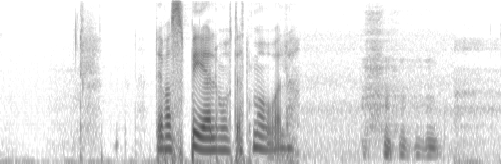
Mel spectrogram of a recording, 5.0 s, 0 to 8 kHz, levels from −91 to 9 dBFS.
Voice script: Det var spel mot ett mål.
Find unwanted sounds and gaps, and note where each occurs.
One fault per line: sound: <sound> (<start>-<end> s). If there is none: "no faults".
sound: laugh (3.6-4.5 s)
